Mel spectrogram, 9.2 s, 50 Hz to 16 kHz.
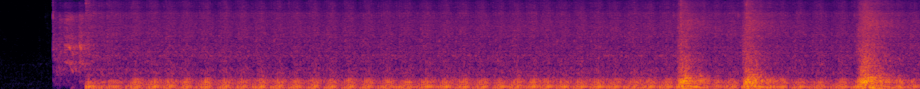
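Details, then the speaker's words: Suzuki GSX-S750Z with Translogic quickshifter installed, loose connector reclipped, running on stand without load: engine runs steadily with three sharp blips where ignition cuts; quickshifter working properly, check engine light still on. "That's how it's supposed to sound."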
